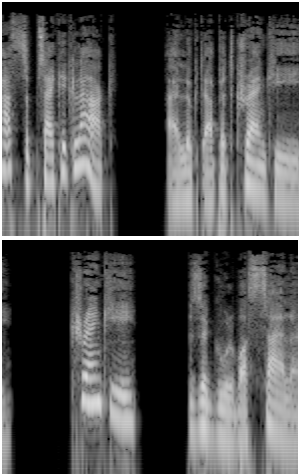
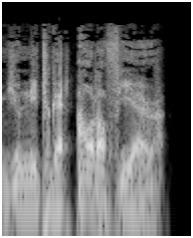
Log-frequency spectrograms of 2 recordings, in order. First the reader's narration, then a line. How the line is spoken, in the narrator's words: he growled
